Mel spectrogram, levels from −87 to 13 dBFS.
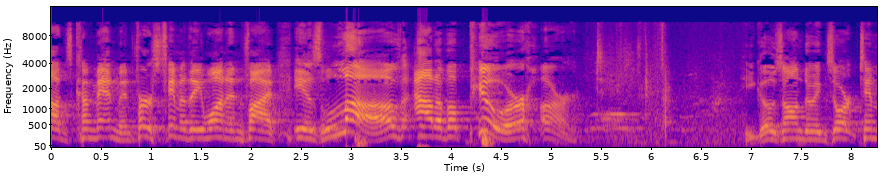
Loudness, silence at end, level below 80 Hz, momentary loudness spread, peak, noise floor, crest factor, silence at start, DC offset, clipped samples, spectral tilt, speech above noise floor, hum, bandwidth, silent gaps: -14 LUFS; 0 s; -50 dBFS; 18 LU; 0 dBFS; -39 dBFS; 16 dB; 0 s; under 0.1%; under 0.1%; -1.5 dB/octave; 23 dB; none; 16 kHz; none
